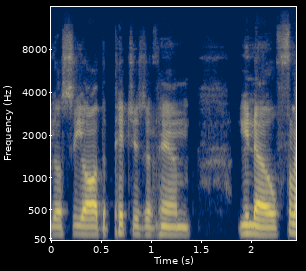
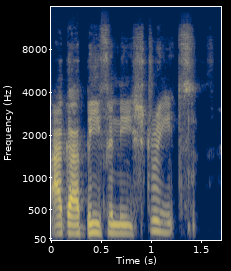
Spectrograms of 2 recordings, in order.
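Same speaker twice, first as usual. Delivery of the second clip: usual speaking voice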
